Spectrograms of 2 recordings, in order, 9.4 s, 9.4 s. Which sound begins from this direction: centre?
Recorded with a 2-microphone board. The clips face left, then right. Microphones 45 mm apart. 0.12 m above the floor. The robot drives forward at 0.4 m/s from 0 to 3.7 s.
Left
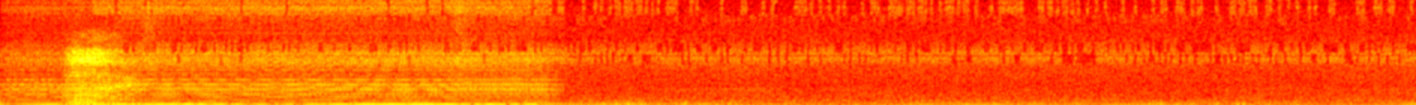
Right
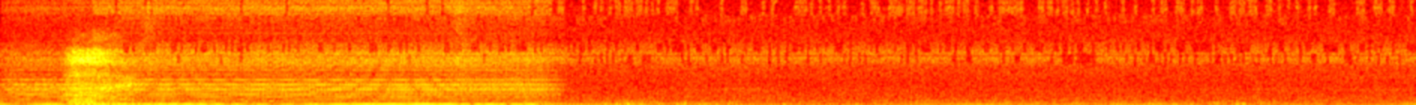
Whispering, at 0.4 s.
